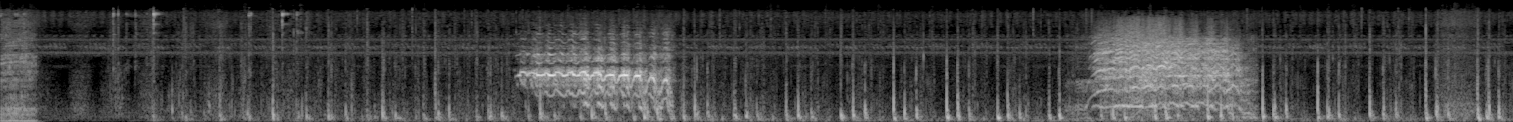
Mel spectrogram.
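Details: Horse neighing over steady clip-clop of hooves, with two loud shrill whinnies, each about one and a half seconds long, spaced roughly six seconds apart.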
